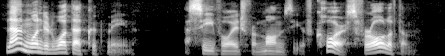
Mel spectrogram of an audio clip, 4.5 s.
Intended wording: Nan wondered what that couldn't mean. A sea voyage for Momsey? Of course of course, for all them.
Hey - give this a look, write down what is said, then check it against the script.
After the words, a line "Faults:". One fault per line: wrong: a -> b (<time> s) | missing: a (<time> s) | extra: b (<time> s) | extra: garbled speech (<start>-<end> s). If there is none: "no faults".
Nan wondered what that could mean. A sea voyage for Momsey? Of course, for all of them.
Faults:
wrong: couldn't -> could (0.9 s)
missing: of course (3.5 s)
extra: of (3.9 s)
